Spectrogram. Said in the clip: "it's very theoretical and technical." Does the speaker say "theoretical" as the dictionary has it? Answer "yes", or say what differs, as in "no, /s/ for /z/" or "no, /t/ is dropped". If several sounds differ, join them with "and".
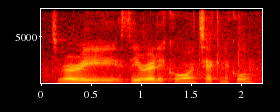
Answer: yes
